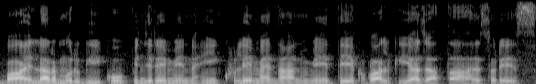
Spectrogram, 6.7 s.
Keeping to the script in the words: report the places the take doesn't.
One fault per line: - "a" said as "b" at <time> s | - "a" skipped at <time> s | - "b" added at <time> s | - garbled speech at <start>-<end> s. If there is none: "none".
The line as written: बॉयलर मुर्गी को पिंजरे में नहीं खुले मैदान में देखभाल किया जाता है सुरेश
none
